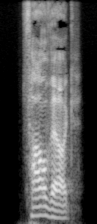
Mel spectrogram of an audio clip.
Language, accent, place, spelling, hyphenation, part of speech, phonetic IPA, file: German, Germany, Berlin, Fahrwerk, Fahr‧werk, noun, [ˈfaːɐ̯ˌvɛʁk], De-Fahrwerk.ogg
- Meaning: 1. running gear 2. landing gear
